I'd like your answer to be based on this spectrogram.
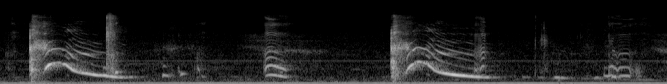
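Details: Mother coughing: short, sharp adult cough bursts, each followed by an infant's high, gliding laughter and squeals.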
